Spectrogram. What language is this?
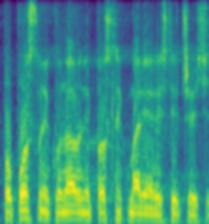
Serbian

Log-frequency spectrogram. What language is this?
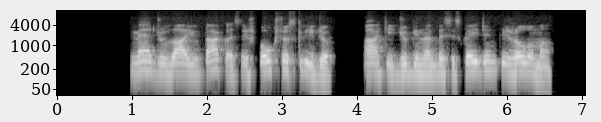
Lithuanian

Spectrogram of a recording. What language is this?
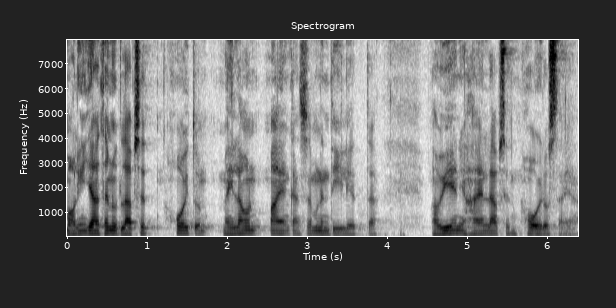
Finnish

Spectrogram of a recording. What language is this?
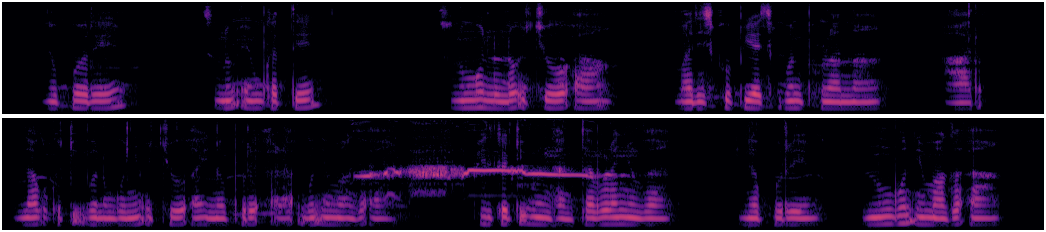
Santali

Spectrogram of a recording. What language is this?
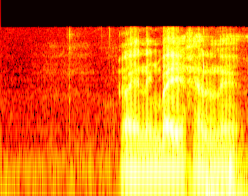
Wolof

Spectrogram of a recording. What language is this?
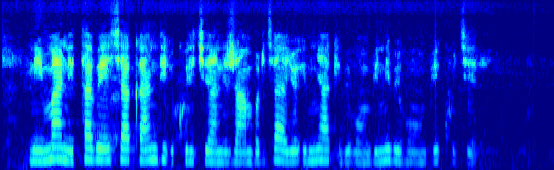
Kinyarwanda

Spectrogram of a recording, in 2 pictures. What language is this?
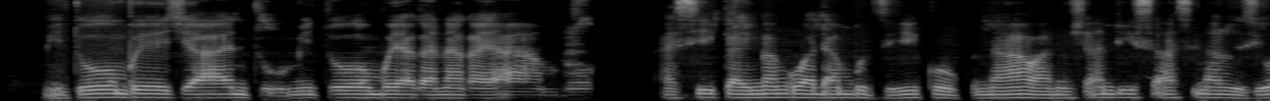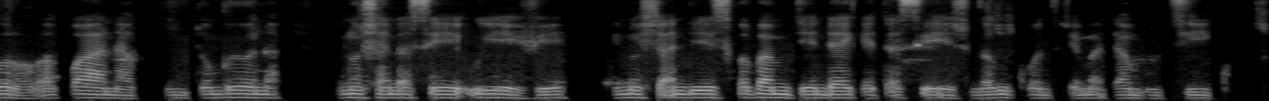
Ndau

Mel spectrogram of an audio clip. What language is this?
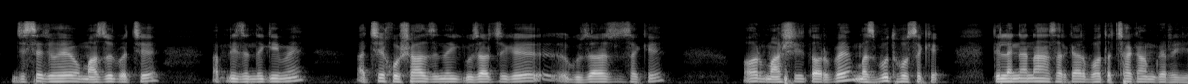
Urdu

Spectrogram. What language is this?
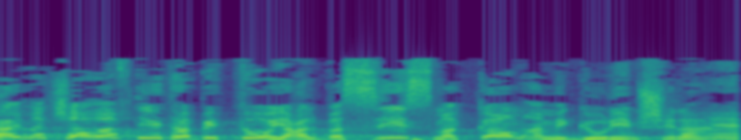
Hebrew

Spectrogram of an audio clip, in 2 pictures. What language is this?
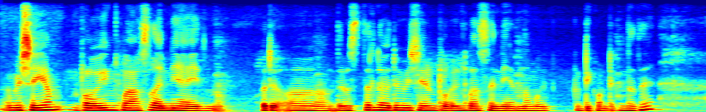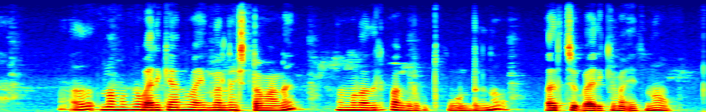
Malayalam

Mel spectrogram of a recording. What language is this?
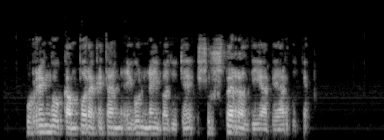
Basque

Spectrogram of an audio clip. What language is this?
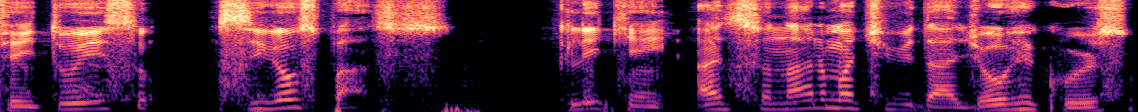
Portuguese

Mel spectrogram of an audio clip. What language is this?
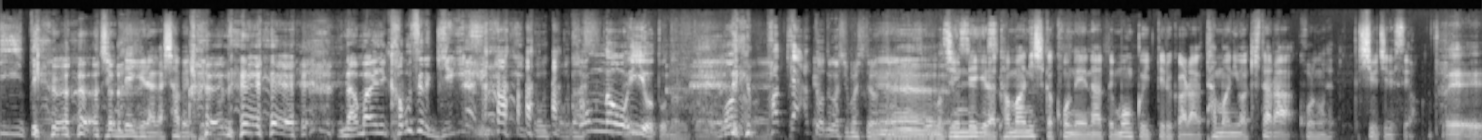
Japanese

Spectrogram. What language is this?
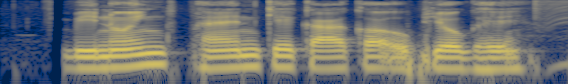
Chhattisgarhi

